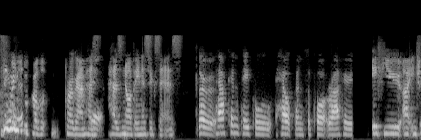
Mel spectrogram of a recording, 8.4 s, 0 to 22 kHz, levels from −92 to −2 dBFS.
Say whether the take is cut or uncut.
cut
